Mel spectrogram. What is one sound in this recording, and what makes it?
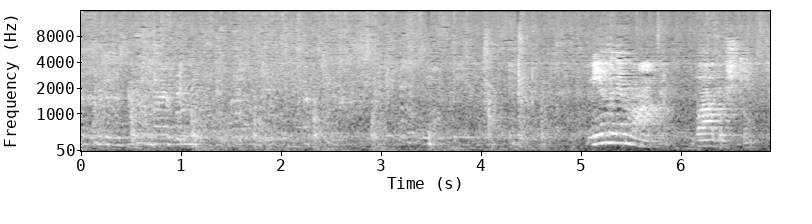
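A woman speaks into a microphone over loudspeakers in an echoing hall.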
